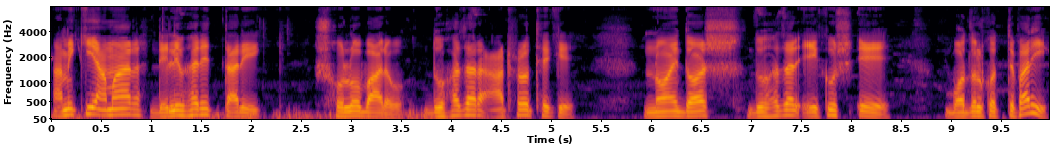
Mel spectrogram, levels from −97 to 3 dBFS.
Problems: background sounds at intervals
